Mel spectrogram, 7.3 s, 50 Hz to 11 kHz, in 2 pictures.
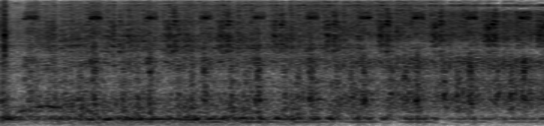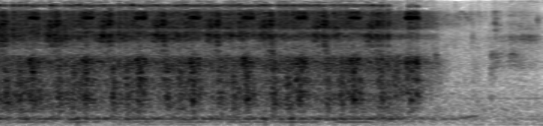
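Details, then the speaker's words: VW Beetle air-cooled engine, leaking and smoking, compression test before a planned reseal: steady starter cranking with an even chug about three beats a second, then stops; one cylinder reads 90 psi, borderline low compression. "all right that's about the max we're going to get out of that and that right there is 90 PSI is what it's showing right there this is on the border line are not running"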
